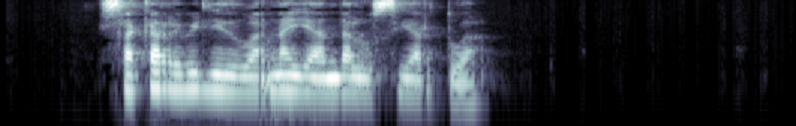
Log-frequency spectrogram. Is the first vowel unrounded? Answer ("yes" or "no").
yes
